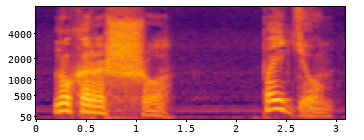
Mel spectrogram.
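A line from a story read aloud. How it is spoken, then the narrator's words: Sighing. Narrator (Russian): вздохнула она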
